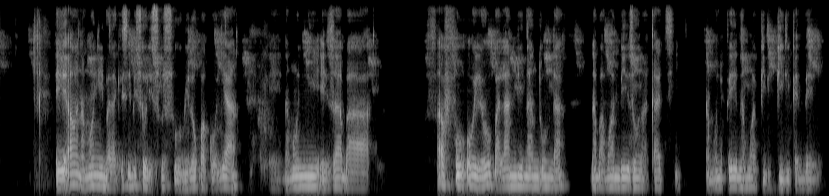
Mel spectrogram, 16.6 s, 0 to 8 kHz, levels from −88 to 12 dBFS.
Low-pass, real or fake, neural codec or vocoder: 7.2 kHz; fake; codec, 16 kHz, 16 kbps, FunCodec, trained on LibriTTS, 50 frames a second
